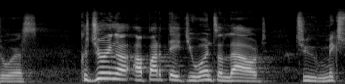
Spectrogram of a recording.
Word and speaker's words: apartheid: that sounds nice doesn't apartheid notice how we say it like that these days apartheid it sounds like something you got on your shoe ooh cut some part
